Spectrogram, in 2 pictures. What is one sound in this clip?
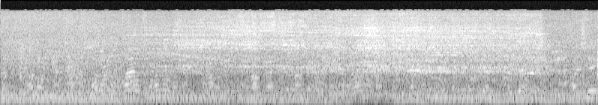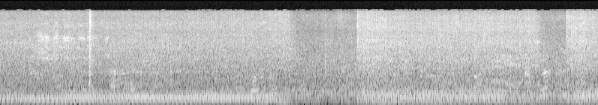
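Men chatter excitedly close by.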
